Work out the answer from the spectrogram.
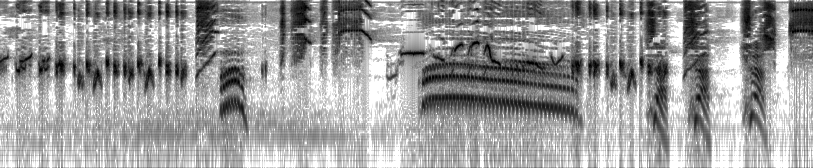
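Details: White-rumped shama song used to set other shamas singing: rapid repeated chirps, steep descending whistles, then a long harmonic rich note lasting over a second, followed by more scattered notes.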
